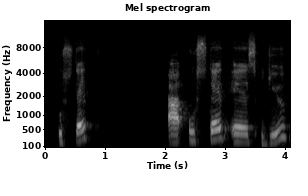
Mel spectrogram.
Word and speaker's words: usted: Usted is USTED. Usted. So it's like TETH. Try to pronounce it like that. I will give you a pronunciation. OOS/TETH. Usted.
